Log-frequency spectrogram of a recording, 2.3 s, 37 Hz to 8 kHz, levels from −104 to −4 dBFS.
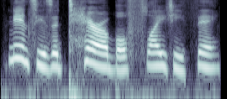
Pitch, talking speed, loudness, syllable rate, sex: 225 Hz, 160 wpm, -17 LUFS, 4.9 syllables/s, female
